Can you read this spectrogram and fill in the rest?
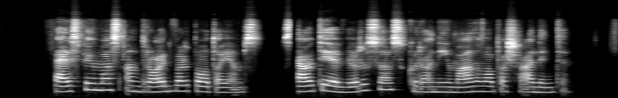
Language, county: Lithuanian, Kaunas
